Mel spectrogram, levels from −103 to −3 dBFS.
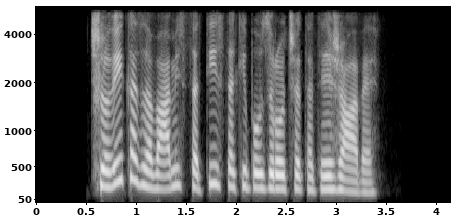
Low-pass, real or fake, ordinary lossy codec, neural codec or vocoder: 5.4 kHz; real; AAC, 48 kbps; none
